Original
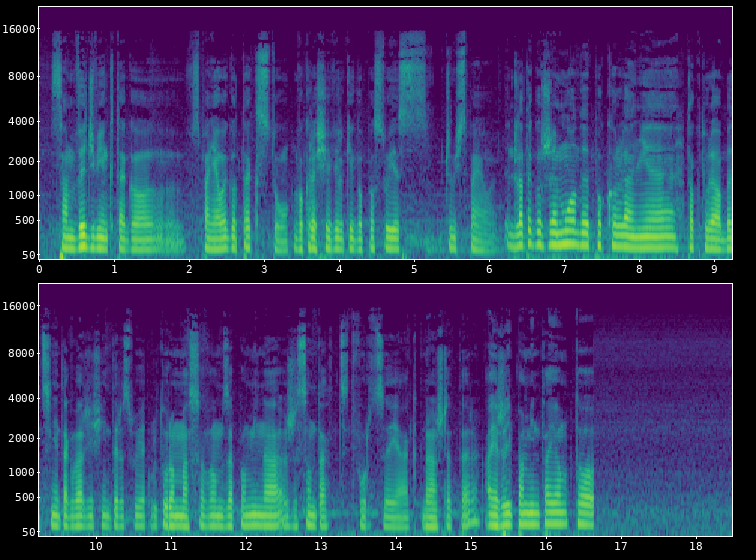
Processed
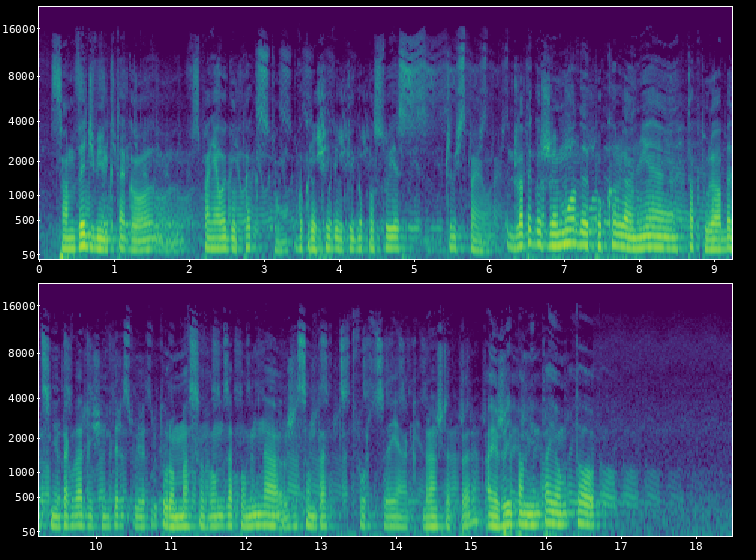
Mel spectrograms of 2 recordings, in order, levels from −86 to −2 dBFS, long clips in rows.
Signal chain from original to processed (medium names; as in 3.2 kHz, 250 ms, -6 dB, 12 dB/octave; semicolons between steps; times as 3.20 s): 2.64–4.41 s: touch-sensitive flanger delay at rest 5.2 ms, full sweep at -15.5 dBFS; wow and flutter 110 cents; two-band feedback delay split 350 Hz, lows 81 ms, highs 296 ms, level -12 dB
